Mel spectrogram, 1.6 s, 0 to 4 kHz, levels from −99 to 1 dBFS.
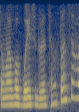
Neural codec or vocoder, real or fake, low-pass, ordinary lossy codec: codec, 16 kHz, 1 kbps, X-Codec, WavLM features, trained on Multilingual LibriSpeech; fake; 3.6 kHz; none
